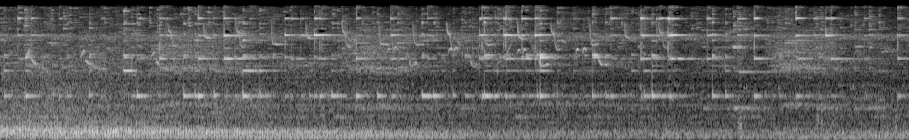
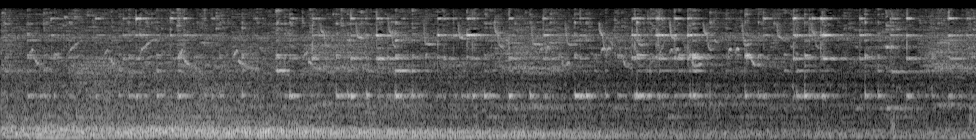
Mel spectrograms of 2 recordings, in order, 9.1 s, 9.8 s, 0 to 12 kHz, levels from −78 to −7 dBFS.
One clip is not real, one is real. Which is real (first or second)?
first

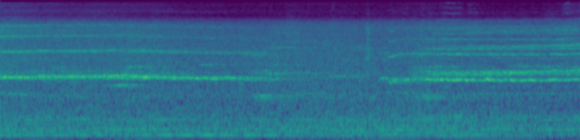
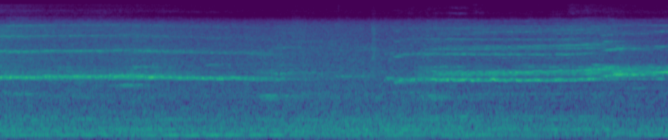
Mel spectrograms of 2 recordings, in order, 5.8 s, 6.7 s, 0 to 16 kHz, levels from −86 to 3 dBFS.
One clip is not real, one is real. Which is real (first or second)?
first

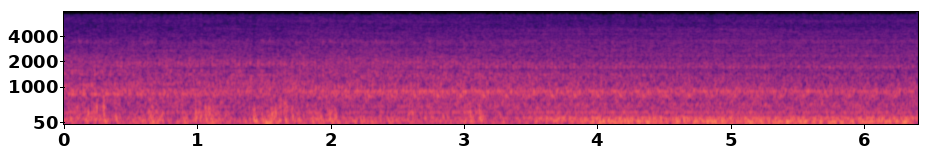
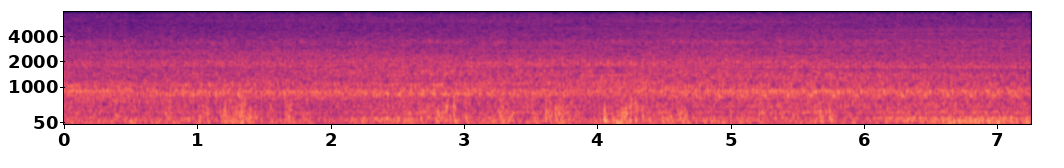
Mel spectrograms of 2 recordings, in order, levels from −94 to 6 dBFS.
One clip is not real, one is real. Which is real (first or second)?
first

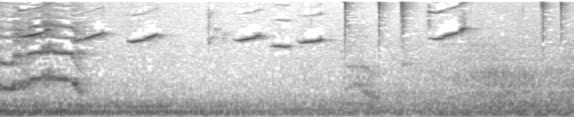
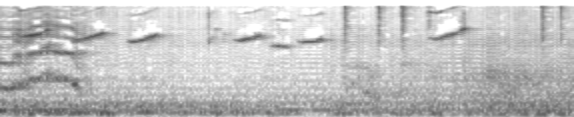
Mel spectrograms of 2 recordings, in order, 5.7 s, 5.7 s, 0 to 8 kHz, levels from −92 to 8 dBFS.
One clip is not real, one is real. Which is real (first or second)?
first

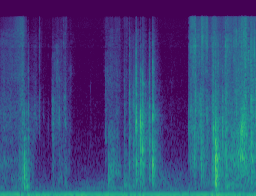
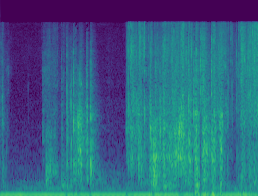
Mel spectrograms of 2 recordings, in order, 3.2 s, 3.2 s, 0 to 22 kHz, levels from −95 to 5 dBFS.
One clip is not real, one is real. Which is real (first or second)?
second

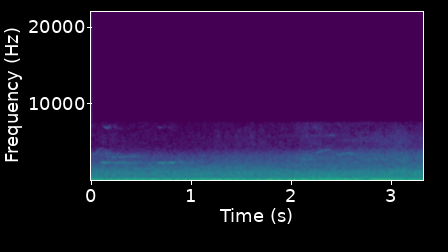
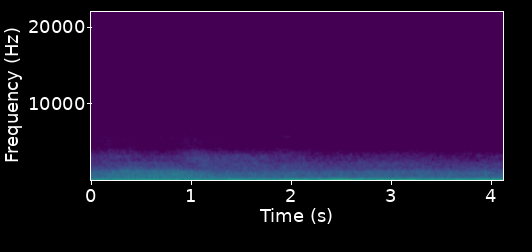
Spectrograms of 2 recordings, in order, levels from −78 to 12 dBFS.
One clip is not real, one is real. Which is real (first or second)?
first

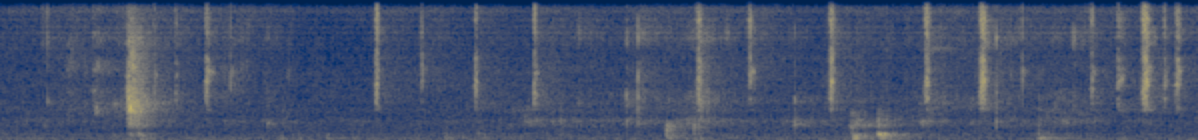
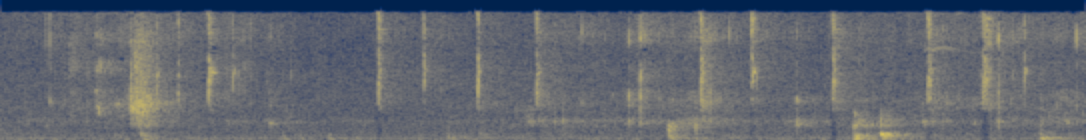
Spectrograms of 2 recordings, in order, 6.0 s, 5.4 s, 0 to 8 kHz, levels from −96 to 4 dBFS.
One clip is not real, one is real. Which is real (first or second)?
second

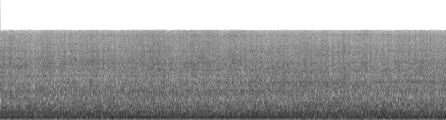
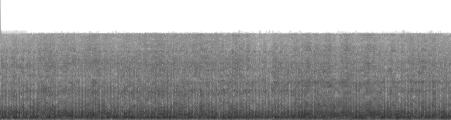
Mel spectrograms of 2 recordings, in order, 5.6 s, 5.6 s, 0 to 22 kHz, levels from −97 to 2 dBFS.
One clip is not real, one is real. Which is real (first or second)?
first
